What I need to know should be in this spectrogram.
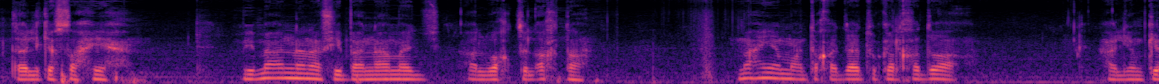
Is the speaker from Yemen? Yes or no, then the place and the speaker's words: no; Lebanon; هنا في بلدي لبنان مشكلة النفايات كبيرة جدا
